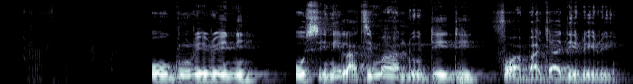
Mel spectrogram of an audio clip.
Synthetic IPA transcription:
o˨ɡũ˨ɾe˧ɾe˧nĩ˧ | o˧si˨nĩ˨˦la˦˨ti˧mãː˦lo˨˦de˦de˦fũ˦a˦˨ba˨˦d͡ʒa˦de˧ɾe˧ɾe˧

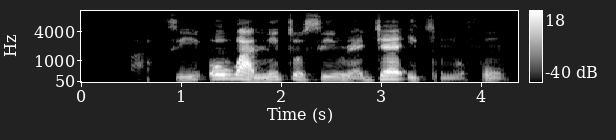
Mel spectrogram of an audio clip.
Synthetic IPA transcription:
nõ˦ba˦˨ti˨˦o˦wa˦˨nĩ˨˦to˦˨si˨˧ɾɛ˨˦d͡ʒɛ˦i˦˨tũ˨nũ˨˦fũ˦˧

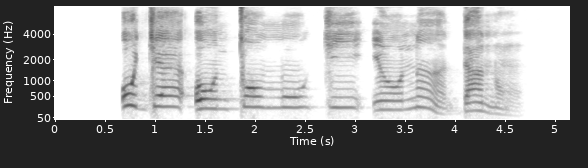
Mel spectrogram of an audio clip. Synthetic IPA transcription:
wo˦d͡ʒɛ˦o˨ŋ̩˨t̪ɔ̃˦mũ˦d͡ʒi˦i˨ɾ̃ũ˨nã˦˨ɖa˦nɔ̰̃˨

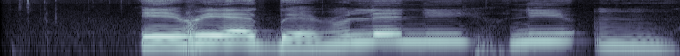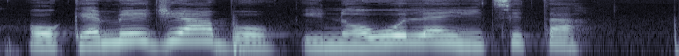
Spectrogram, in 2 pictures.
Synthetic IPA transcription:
e˨ɾe˧ɛ˧ɡ͡bɛ˨ɾ̃ũ˨˦le˦nĩ˦nĩ˦m̩˨ɔ˨kɛ˨˦me˦d͡ʒi˦a˦˨bɔ˨i˨nɔ̃˨˦wo˦lɛ˦j̃ĩ˧˦ti˦ta˦˨

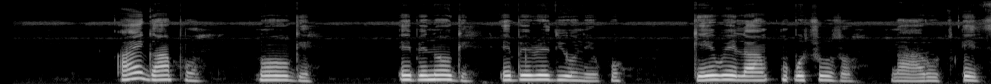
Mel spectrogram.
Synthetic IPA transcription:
a˨ɲɪ˦ɡa˨a˦pʊ˨ | no˦ɡe˨ | e˦be˦no˦ɡe˨ | e˦be˦ɾe˦di˦o˦ne˨kʷu˦ | ke˨˦e˦we˦˨la˦ŋ͡m̩˦k͡po˦t͡ʃʊ˦zɔ˨ | na˨ɾu˦te˦˨t

